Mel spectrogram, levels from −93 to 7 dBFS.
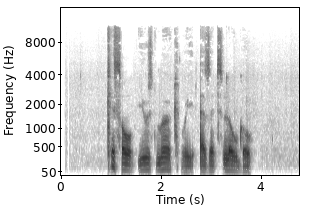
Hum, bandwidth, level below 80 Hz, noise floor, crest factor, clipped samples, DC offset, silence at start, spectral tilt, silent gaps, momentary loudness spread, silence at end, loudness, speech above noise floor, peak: none; 11.5 kHz; -50 dBFS; -60 dBFS; 20 dB; under 0.1%; under 0.1%; 0.95 s; -5 dB/octave; none; 8 LU; 0.95 s; -20 LUFS; 41 dB; 0 dBFS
